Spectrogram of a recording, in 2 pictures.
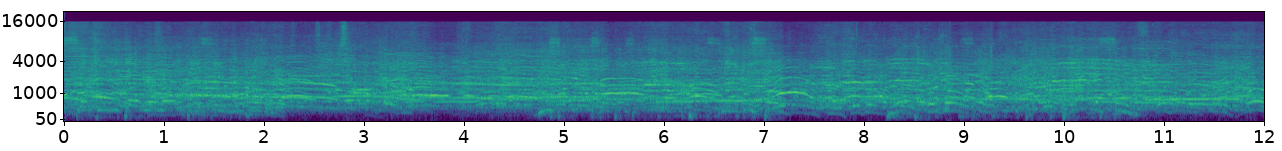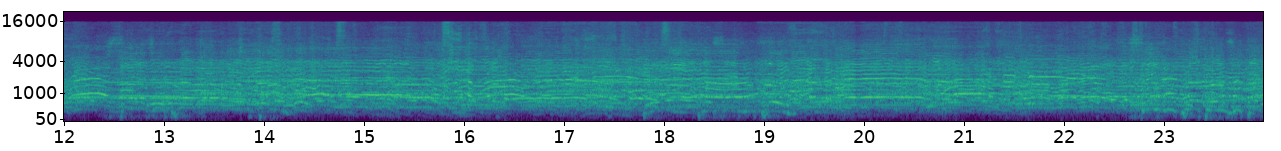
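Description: A woman wails and cries loudly close by.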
